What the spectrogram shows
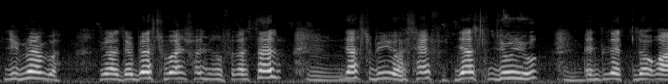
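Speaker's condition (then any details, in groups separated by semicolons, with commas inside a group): Cerebral palsy; from birth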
